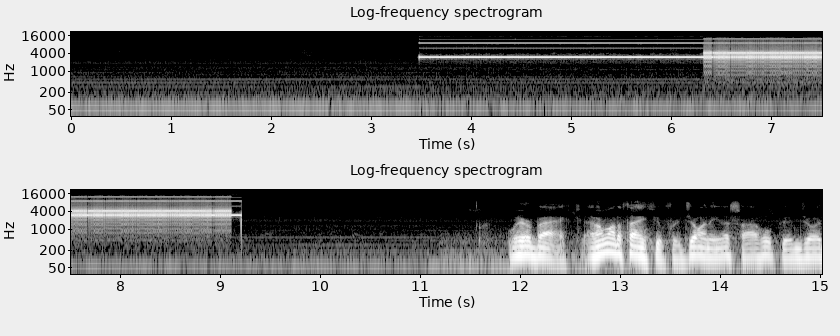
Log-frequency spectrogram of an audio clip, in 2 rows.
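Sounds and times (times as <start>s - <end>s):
faint steady hum: 0.0s - 15.0s
harsh buzzing tone: 3.5s - 9.2s
high-pitched electronic tone: 3.5s - 9.2s.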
